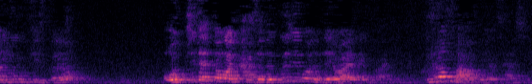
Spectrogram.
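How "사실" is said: ordinary delivery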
